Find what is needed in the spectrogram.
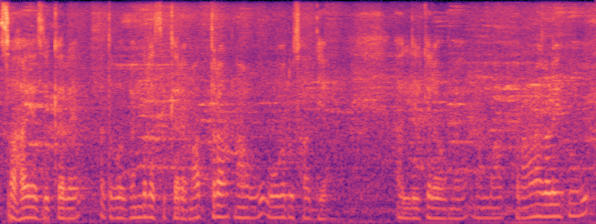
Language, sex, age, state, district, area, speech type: Kannada, male, 18-30, Karnataka, Davanagere, urban, spontaneous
